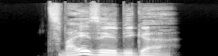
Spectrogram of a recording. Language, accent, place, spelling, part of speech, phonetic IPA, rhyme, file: German, Germany, Berlin, zweisilbiger, adjective, [ˈt͡svaɪ̯ˌzɪlbɪɡɐ], -aɪ̯zɪlbɪɡɐ, De-zweisilbiger.ogg
- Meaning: inflection of zweisilbig: 1. strong/mixed nominative masculine singular 2. strong genitive/dative feminine singular 3. strong genitive plural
